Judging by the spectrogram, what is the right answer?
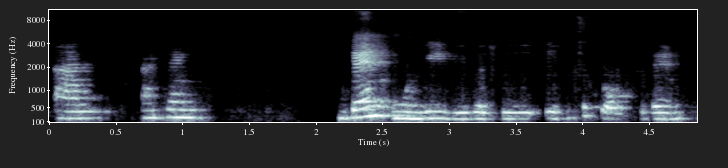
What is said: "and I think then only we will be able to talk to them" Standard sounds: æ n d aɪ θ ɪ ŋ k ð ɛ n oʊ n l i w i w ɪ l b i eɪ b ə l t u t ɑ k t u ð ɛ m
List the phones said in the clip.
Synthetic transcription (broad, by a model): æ n d aɪ t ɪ ŋ k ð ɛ n oʊ n l i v i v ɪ l b i eɪ b ə l t u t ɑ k t u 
